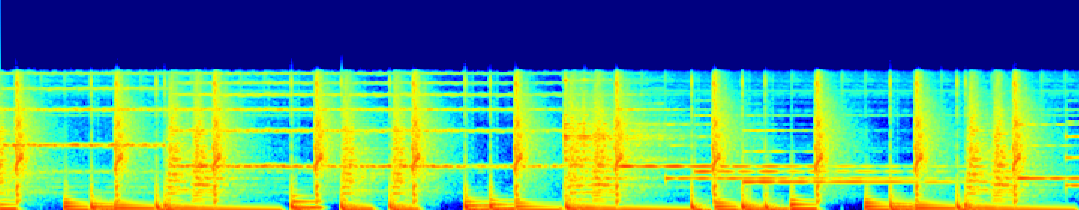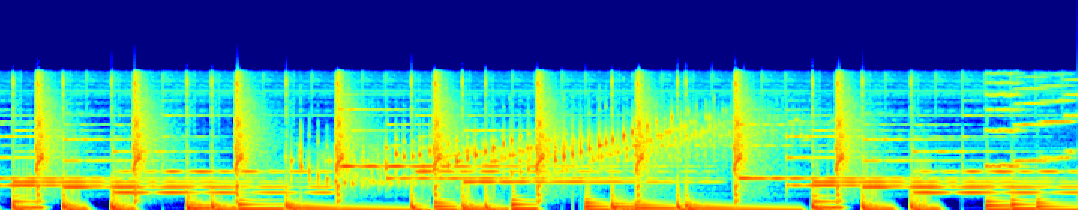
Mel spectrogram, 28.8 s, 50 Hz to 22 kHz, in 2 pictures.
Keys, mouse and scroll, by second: 0.9 click, 2.8 click, 4.1 click, 5.1 click, 5.2 click, 6.2 click, 7.9 click, 9.0 click, 9.1 click, 9.8 click, 9.9 click, 10.7 click, 11.9 click, 14.5 click, 15.0 click, 16.0 click, 17.2 middle click, 18.5 click, 18.6 click, 20.2 scroll up 2, 21.5 click, 22.2 click, 22.9 middle click, 24.2 click, 26.6 click, 27.4 click, 28.3 click.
